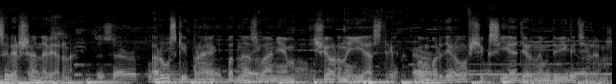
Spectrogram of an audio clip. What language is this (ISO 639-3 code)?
rus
